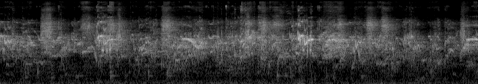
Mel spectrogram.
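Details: Budgerigars in noisy group chatter: constant high-pitched squawking and twittering, with a few sharp whistled notes standing out.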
